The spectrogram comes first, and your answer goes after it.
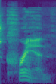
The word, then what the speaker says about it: crayon: to say this is crayon like CRA in almost like the first part of cranberries like crayon but I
